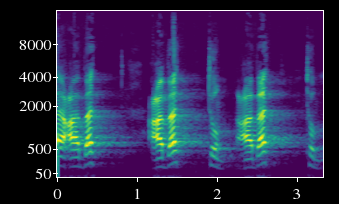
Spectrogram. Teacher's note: البعض يأتي في الحرف الأول يأتي به يأتي بالدال فيها الجهر، فيها صفة الجهر أو فيها شيء من الدال، يقول عبدتم، وهذا خطأ. بل لابد أن نأتي بها تاء خالصة ليس فيها رائحة الدال. هكذا عبدت عبدتم عبدتم، واضح إن شاء الله.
